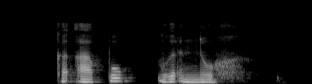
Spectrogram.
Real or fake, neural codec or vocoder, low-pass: fake; codec, 24 kHz, 0.9 kbps, WavTokenizer, medium speech release version 2; 7.2 kHz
